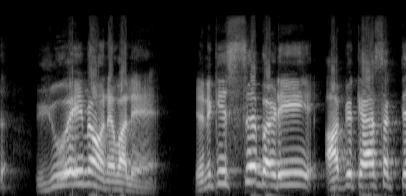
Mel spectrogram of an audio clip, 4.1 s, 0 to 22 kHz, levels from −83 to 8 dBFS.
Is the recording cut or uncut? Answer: uncut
